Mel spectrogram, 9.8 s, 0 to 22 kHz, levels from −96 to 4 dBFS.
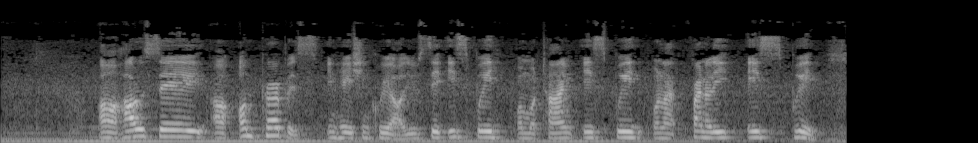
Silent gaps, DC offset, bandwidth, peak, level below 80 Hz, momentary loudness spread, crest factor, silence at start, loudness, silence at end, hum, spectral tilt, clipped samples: none; under 0.1%; 12 kHz; -8 dBFS; -44 dBFS; 18 LU; 20 dB; 0 s; -28 LUFS; 1.3 s; none; -4.5 dB/octave; under 0.1%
